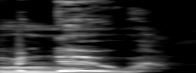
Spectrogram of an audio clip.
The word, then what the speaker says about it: Minogue: Kylie Minogue.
